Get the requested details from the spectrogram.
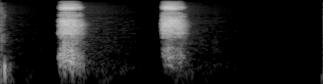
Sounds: Sniff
